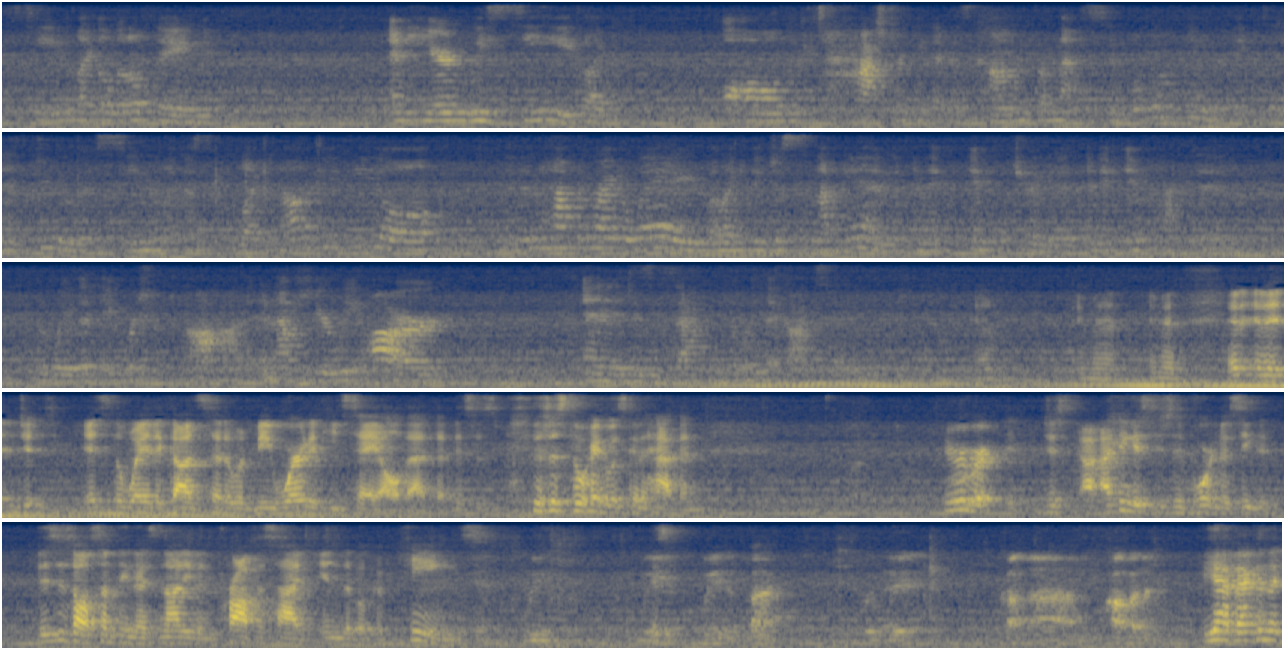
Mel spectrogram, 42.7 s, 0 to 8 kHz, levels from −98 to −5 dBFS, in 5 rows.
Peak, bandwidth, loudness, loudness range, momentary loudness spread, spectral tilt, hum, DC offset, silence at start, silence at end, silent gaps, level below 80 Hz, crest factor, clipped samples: -6 dBFS; 7.6 kHz; -28 LUFS; 18 LU; 22 LU; -4 dB/octave; none; under 0.1%; 0 s; 0 s; none; -46 dBFS; 24 dB; under 0.1%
